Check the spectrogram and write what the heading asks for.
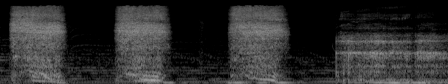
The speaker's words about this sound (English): lifted him to her face, put her nose to the fur behind his head, and inhaled deeply 3 times.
